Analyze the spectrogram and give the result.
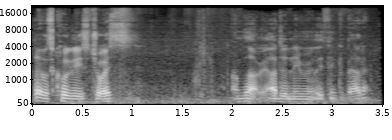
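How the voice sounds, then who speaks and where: Filming on his phone during a walk along a path, a New Zealand-accented vlogger muses aloud as his dog walks with him. He rambles in an unhurried, casual way, and his fairly low, dark voice has little pitch movement. There is slight background noise.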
